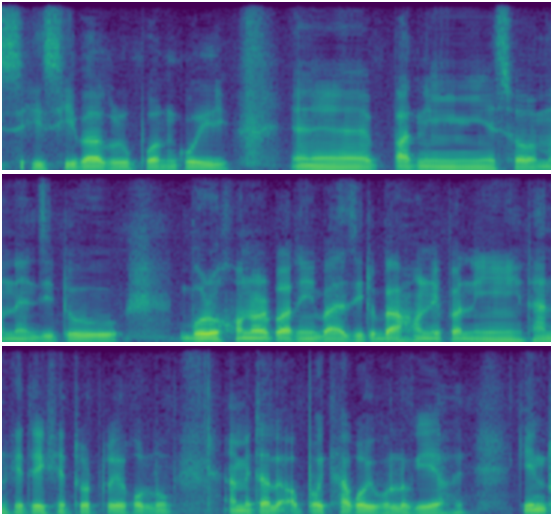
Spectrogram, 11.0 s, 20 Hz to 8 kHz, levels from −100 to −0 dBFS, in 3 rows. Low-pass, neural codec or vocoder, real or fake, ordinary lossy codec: none; codec, 16 kHz, 0.8 kbps, ZipCodec; fake; none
